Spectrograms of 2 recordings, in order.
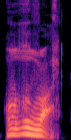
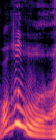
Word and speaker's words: oeuvre: And he said, oeuvre. And I said, wait, say it again? And he looked up to me and said, oeuvre. I'm like, okay, now I know how to pronounce it.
